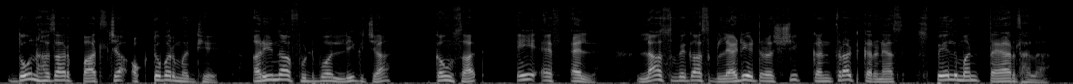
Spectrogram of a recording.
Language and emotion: Marathi, neutral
